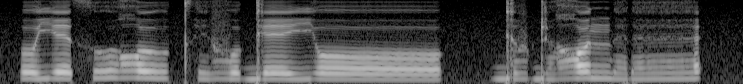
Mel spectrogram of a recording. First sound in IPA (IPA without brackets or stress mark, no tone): ʊ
